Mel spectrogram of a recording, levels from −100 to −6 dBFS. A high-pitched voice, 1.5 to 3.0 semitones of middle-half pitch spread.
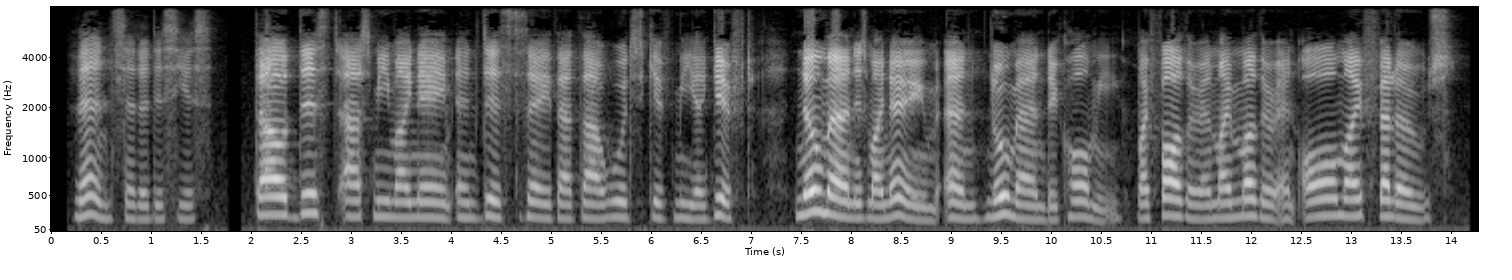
Yes: high, 200 Hz; average, 2.7 semitones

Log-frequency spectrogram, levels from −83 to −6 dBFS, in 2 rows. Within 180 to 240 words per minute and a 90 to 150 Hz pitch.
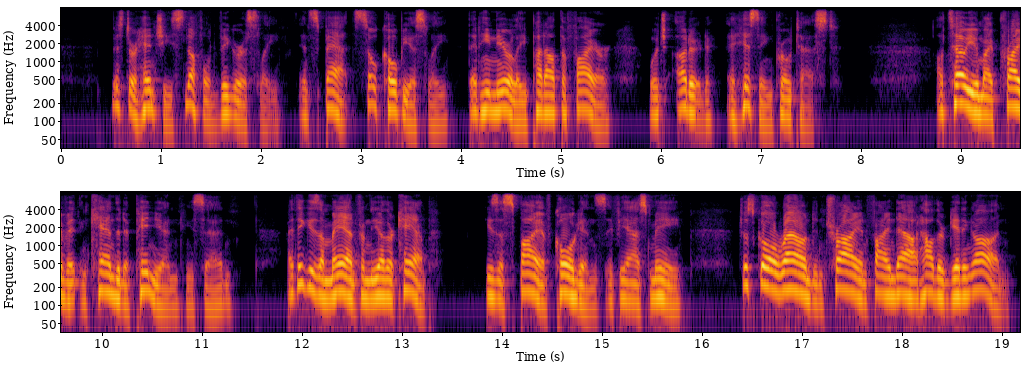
Yes: average, 190 wpm; low, 135 Hz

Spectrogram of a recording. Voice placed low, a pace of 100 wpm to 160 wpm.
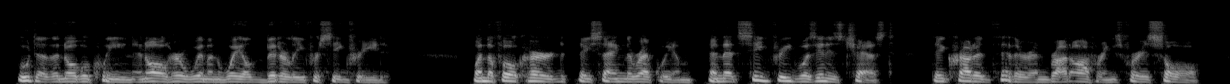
No: low, 130 Hz; average, 175 wpm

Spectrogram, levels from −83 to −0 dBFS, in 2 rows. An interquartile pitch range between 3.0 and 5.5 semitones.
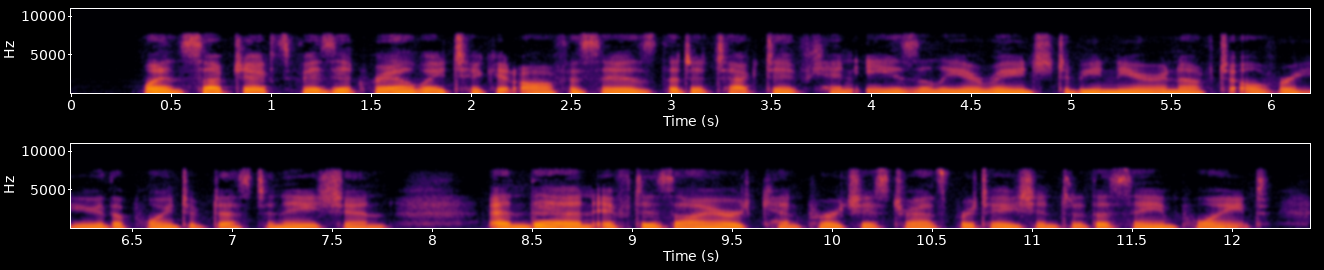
No: narrow, 2.5 semitones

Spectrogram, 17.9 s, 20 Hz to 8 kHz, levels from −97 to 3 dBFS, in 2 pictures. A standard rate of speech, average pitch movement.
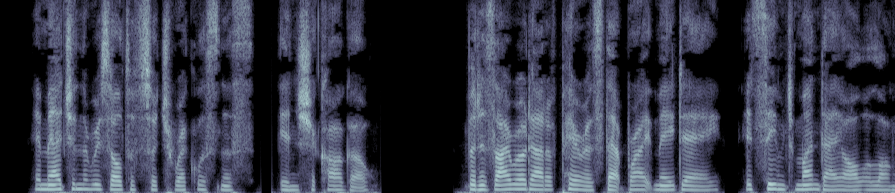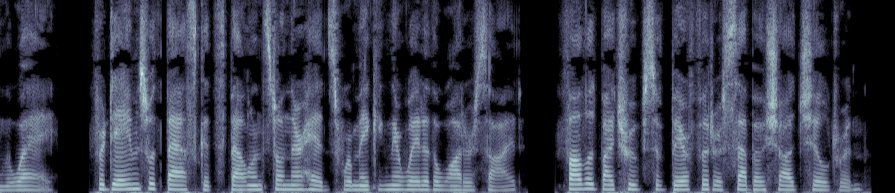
No: average, 170 wpm; narrow, 1.9 semitones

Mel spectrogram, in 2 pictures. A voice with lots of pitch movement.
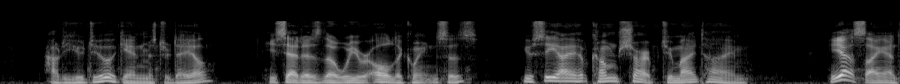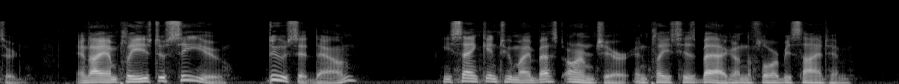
Yes: wide, 7.2 semitones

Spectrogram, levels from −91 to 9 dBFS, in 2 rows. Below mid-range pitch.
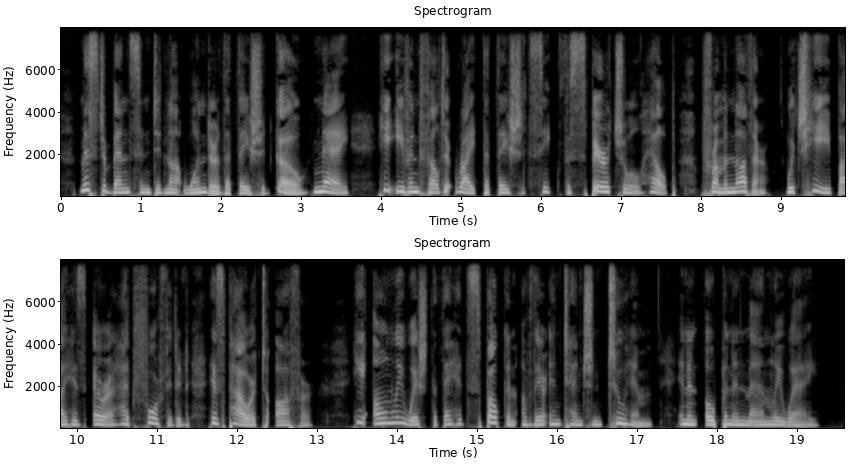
No: medium, 185 Hz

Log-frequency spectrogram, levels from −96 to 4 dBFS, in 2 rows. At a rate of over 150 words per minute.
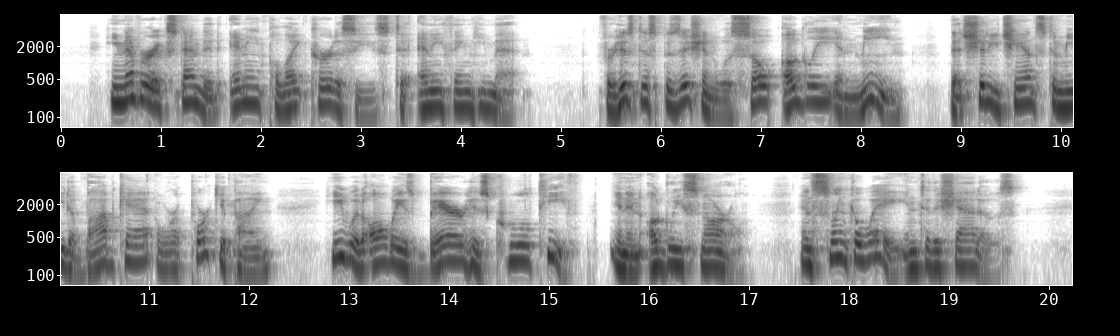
No: slow, 135 wpm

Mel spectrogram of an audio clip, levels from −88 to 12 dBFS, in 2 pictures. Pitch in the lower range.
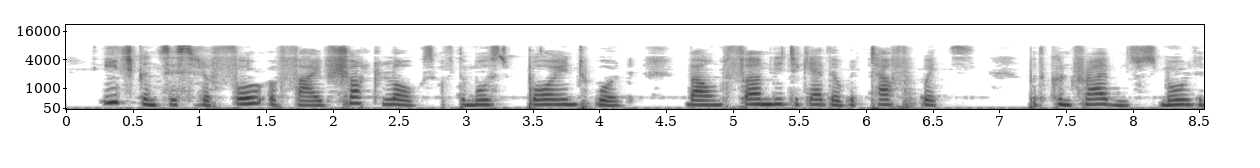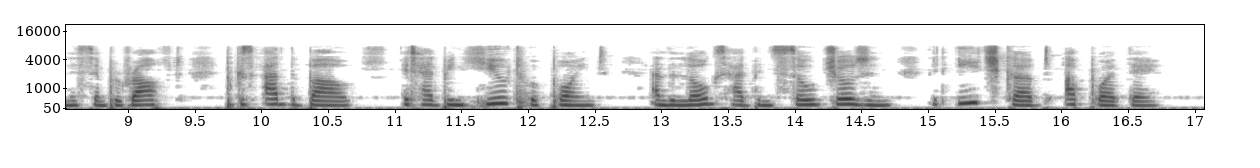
No: high, 220 Hz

